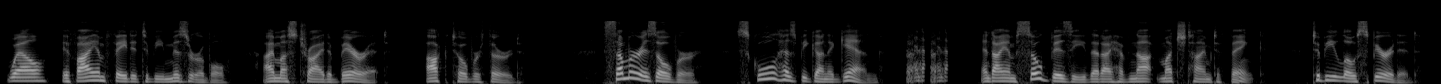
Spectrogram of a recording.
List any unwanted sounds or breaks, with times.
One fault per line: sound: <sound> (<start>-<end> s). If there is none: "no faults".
sound: laugh (9.1-9.5 s)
